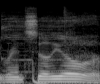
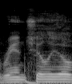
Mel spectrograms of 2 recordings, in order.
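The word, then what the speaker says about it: Rancilio: classic pro coupled with the rancillio or ranchillo rocky however you prefer to pronounce it very entry-level machines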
